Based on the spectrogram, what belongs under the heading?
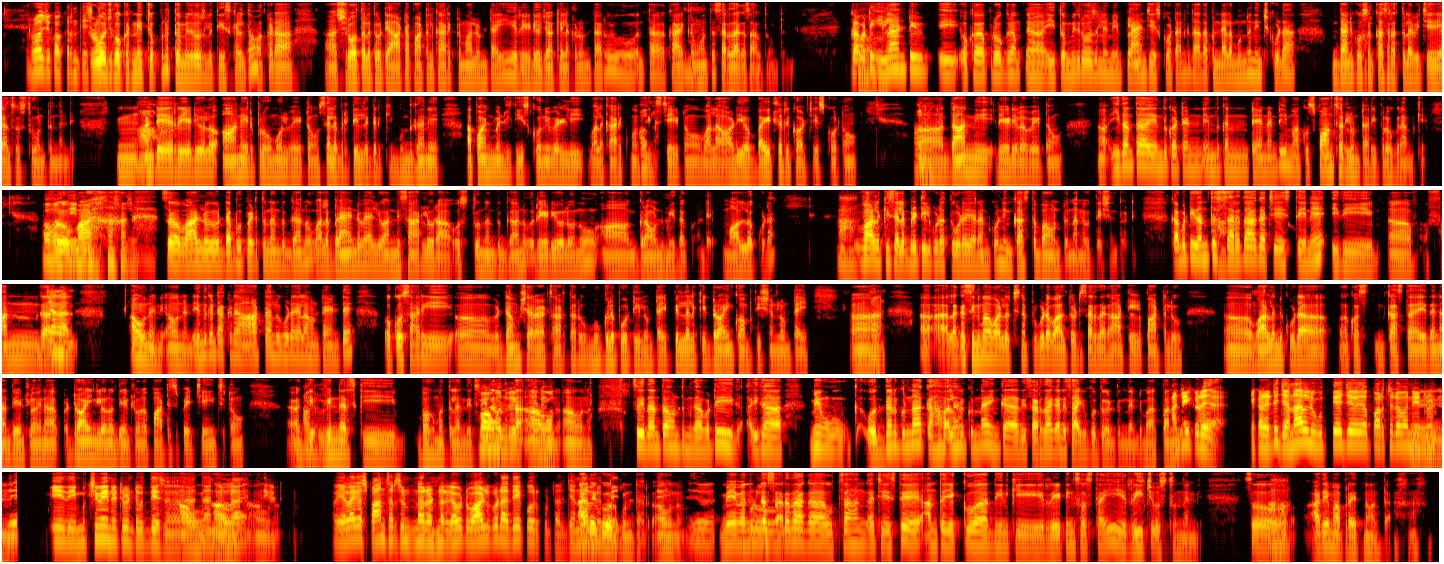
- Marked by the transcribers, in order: in English: "ప్రోగ్రామ్"; in English: "ప్లాన్"; in English: "ఆన్ ఏర్"; in English: "ఫిక్స్"; in English: "ఆడియో"; in English: "రికార్డ్"; other background noise; in English: "ప్రోగ్రామ్‌కి. సో"; giggle; in English: "సో"; in English: "బ్రాండ్ వాల్యూ"; in English: "గ్రౌండ్"; in English: "మాల్‌లో"; in English: "ఫన్‌గానే"; tapping; in English: "డంషరాట్స్"; in English: "డ్రాయింగ్"; in English: "డ్రాయింగ్"; in English: "పార్టిసిపేట్"; in English: "విన్నర్స్‌కి"; in English: "సో"; chuckle; in English: "రీచ్"; in English: "సో"; chuckle
- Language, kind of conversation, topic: Telugu, podcast, పని నుంచి ఫన్‌కి మారేటప్పుడు మీ దుస్తుల స్టైల్‌ను ఎలా మార్చుకుంటారు?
